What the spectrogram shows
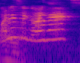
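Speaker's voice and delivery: very high, squeaky little character voice. During a game, asked for a squeaky voice, a player tries a squeaky voice. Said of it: "Someone do a squeaky".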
